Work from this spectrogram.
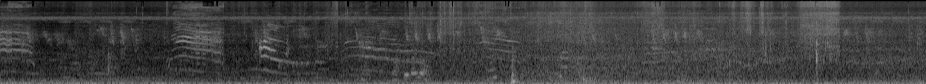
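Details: Cats fighting over food give a run of plaintive, drawn-out meows, some wavering and rising then falling, mostly in the first half, over constant low background rumble.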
